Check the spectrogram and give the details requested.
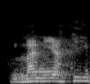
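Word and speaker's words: lagniappe: to the second wine lanyappy my pronunciation um you could say it like that yeah it's a new orleans word it's called lanyard which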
